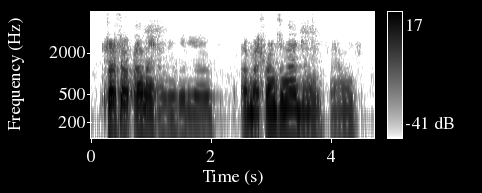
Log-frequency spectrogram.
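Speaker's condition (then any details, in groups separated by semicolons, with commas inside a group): Duchenne muscular dystrophy; since birth, most of body, tracheostomy, G-tube feeding; cannot use arms, ventilator-dependent, severely weakened respiration; very limited chewing and swallowing, still eats by mouth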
